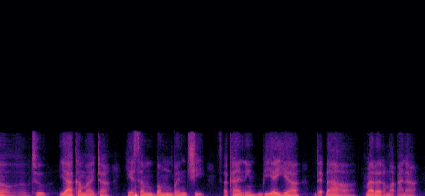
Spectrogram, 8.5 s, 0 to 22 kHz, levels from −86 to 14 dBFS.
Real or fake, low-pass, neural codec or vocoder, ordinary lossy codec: fake; 7.2 kHz; codec, 16 kHz, about 1 kbps, DyCAST, with the encoder's durations; AAC, 32 kbps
